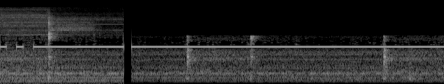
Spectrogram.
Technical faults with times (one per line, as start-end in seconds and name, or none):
1.24-4.45 input switched to a poorer device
